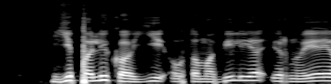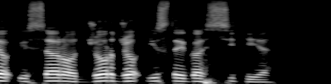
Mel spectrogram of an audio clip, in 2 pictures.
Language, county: Lithuanian, Šiauliai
